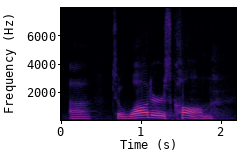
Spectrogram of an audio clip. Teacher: you get to put stress on the second and fourth syllables of that. Stress in English, waters, goes on the first syllable, yeah?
